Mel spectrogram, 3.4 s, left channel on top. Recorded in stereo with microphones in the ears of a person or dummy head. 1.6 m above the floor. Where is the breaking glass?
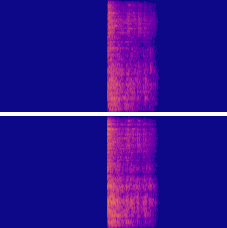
55° right (ahead or behind), 1.4 m.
